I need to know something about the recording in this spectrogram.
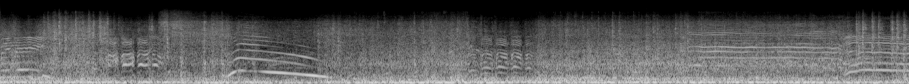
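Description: Wind rushes loudly past on an open-air ride.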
